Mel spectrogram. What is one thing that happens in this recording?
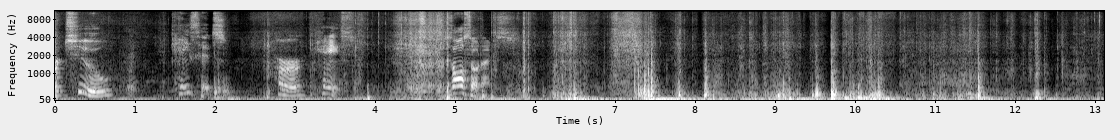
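Cardboard rustles and scrapes as a box is handled and opened.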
